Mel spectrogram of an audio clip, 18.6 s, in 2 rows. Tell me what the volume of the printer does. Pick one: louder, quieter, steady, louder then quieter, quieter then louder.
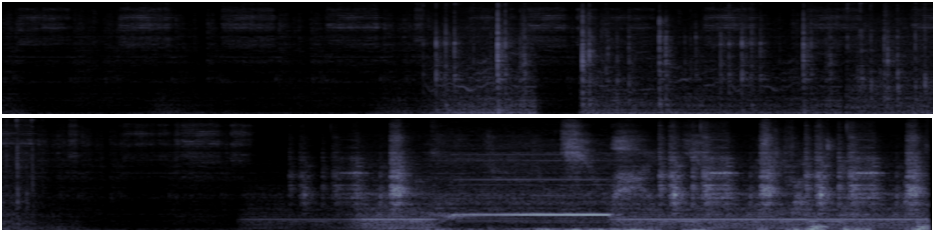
louder.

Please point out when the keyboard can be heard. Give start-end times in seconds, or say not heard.
4.2-9.7.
